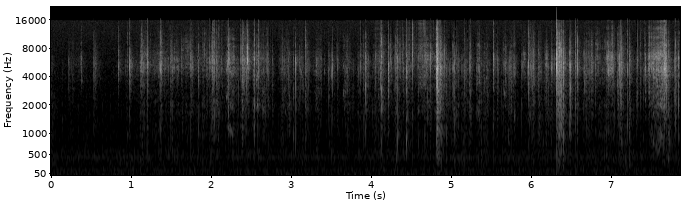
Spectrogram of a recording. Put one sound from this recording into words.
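A foil wrapper crinkles and rustles as hands tear it open.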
